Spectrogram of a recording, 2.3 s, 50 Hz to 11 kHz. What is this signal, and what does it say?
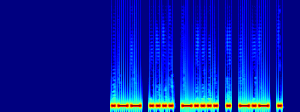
Morse code, heard as a keyed tone, about 52 wpm, 700 Hz. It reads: WH6EKE
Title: USA Call Signs - 6 Characters - Repeated 2x - 50wpm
